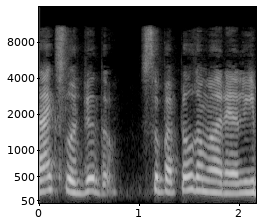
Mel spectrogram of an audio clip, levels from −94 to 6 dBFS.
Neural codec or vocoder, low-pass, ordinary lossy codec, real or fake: codec, 24 kHz, 1 kbps, SNAC; 10.8 kHz; AAC, 48 kbps; fake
